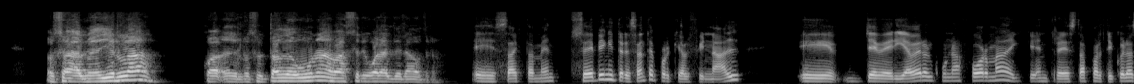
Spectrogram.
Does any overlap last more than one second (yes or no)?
no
